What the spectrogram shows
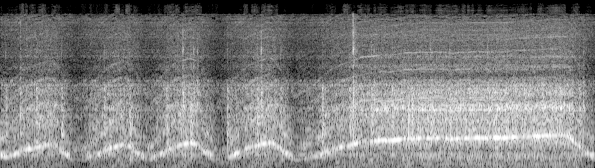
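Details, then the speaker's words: Sewing machine running after cleaning and lubrication: short whirring bursts rising and falling in pitch, then a long smooth, even hum with no knocking or catching; after normal oiling the machine runs noticeably lighter. "Өте жақсы. Кәдімгідей майлағаннан кейін машинаның жүрісі жеңілдеп қалды."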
